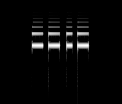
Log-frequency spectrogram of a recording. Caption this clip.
Sound effects > Electronic / Design
A series of beeps that denote the letter Q in Morse code. Created using computerized beeps, a short and long one, in Adobe Audition for the purposes of free use.
Language, Morse, Telegragh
